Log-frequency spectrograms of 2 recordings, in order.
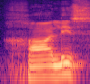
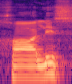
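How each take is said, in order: Both takes have the same delivery.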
